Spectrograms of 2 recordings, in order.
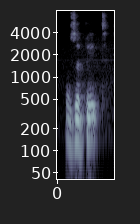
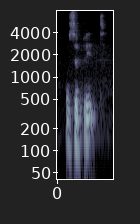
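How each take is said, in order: Both takes have the same delivery.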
